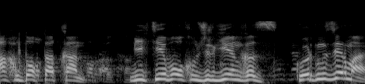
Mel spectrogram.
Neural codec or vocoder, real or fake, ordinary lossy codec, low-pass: none; real; none; none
